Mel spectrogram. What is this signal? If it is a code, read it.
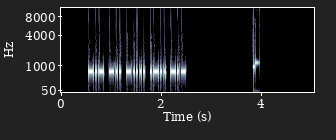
Morse code, heard as a keyed tone, about 36 wpm, 700 Hz. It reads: KD6LK
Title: USA Call Signs - 2x Character Spacing - 35wpm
